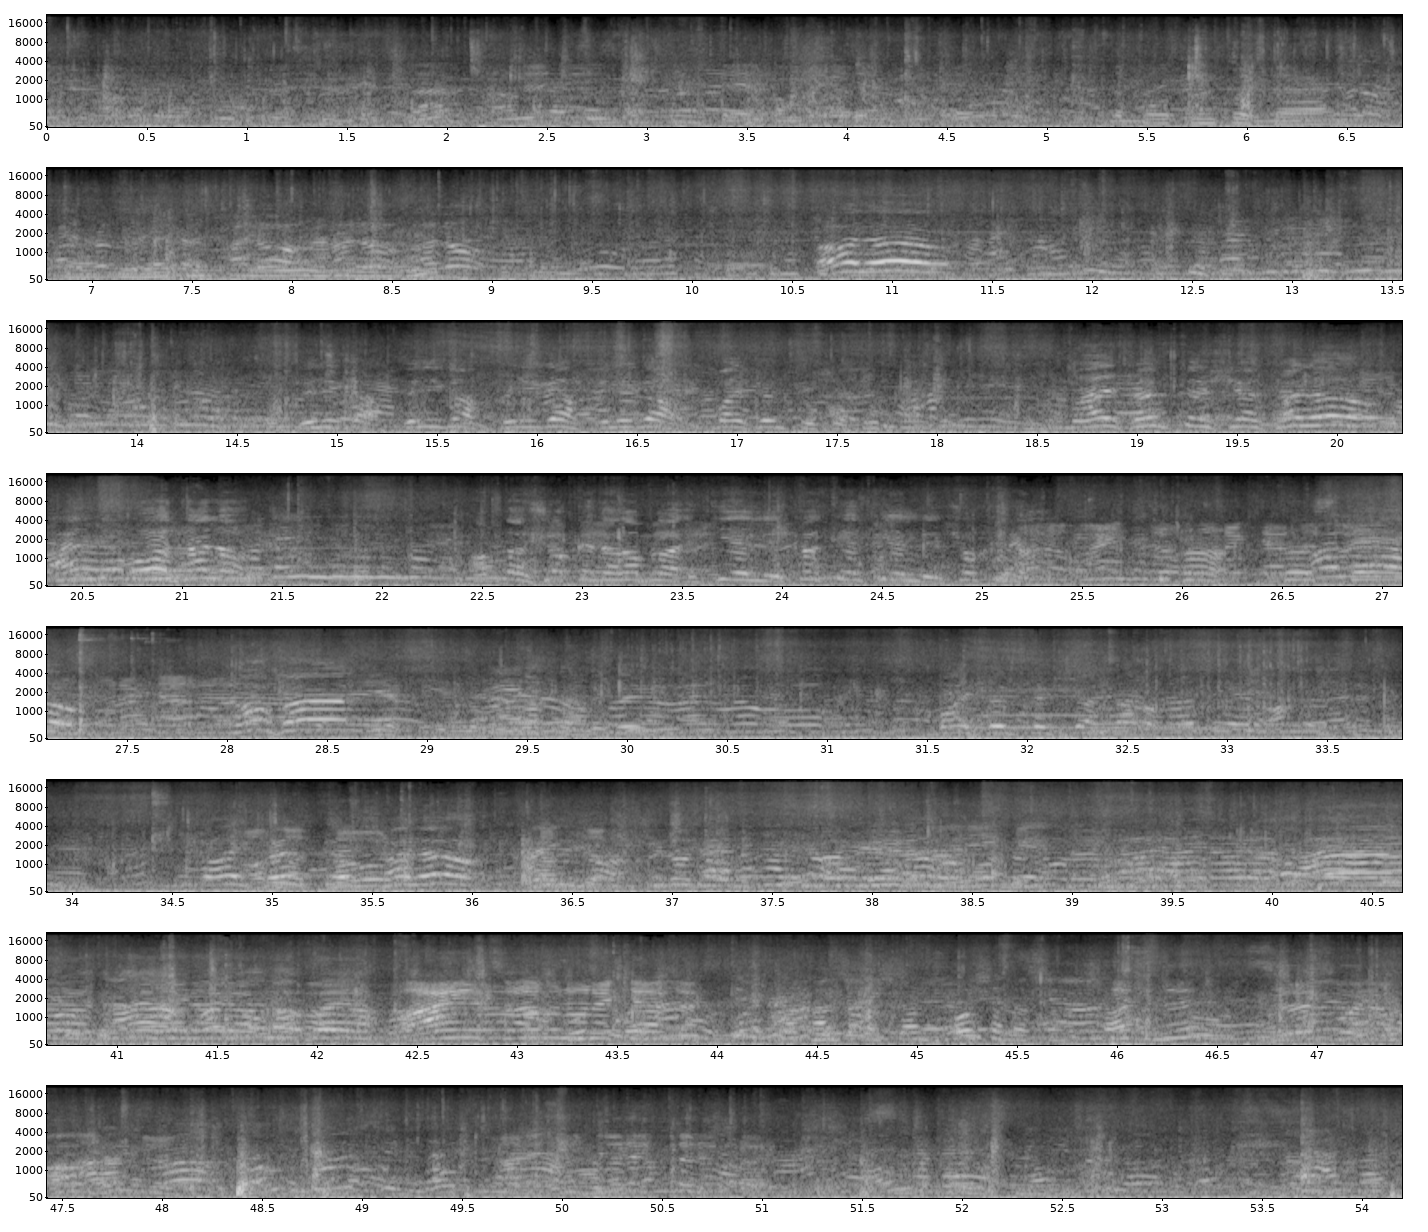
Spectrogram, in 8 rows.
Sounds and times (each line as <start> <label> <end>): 0.0 crowded market 54.2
